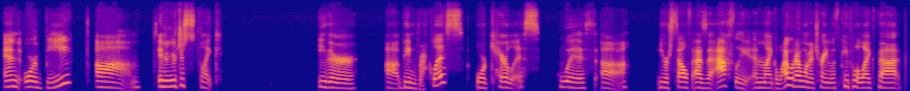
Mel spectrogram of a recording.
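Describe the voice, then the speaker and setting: A woman's voice: mid-range voice, slow pace, clear, resonant tone, no echo, studio quality. A woman from Hawaii whose first language is Pidgin, co-hosting a casual podcast chat with strong opinions. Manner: chatty, opinionated, animated. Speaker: podcast co-host.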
